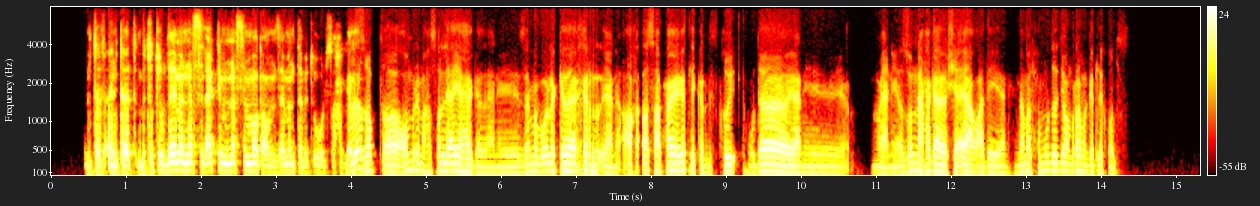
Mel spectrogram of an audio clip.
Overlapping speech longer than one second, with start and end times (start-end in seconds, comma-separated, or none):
none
